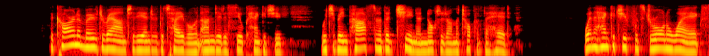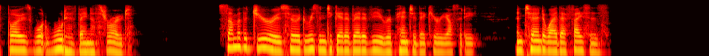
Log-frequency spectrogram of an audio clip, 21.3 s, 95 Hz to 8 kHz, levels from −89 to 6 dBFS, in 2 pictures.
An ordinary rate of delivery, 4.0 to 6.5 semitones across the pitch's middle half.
No: average, 180 wpm; average, 3.3 semitones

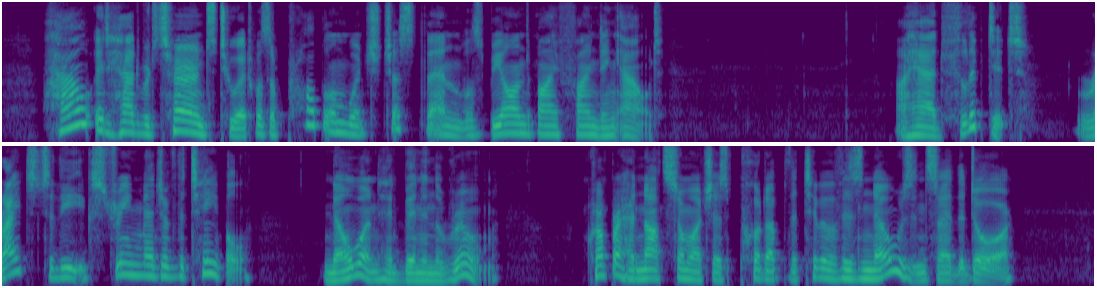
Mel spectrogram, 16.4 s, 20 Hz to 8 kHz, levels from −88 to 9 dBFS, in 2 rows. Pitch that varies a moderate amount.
Yes: average, 5.0 semitones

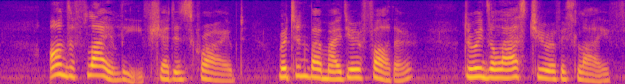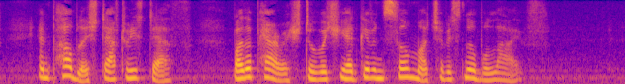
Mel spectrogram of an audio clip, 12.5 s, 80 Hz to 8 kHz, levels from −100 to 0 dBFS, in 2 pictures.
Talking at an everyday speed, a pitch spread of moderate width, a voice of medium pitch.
No: average, 180 wpm; average, 4.1 semitones; high, 230 Hz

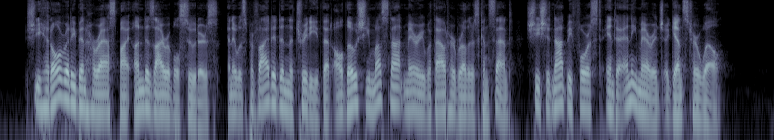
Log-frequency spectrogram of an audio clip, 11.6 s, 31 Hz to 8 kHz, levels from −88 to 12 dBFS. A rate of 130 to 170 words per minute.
No: average, 185 wpm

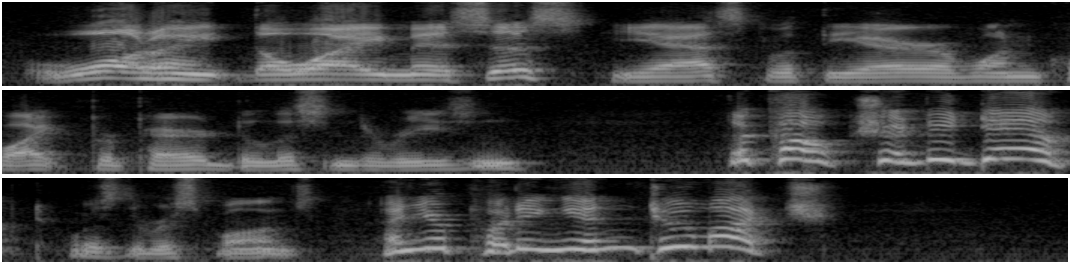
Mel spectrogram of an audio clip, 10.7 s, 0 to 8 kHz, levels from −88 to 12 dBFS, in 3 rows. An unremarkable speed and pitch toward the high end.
No: average, 180 wpm; medium, 150 Hz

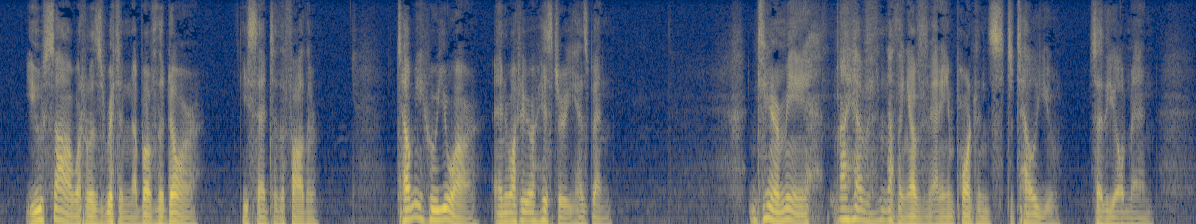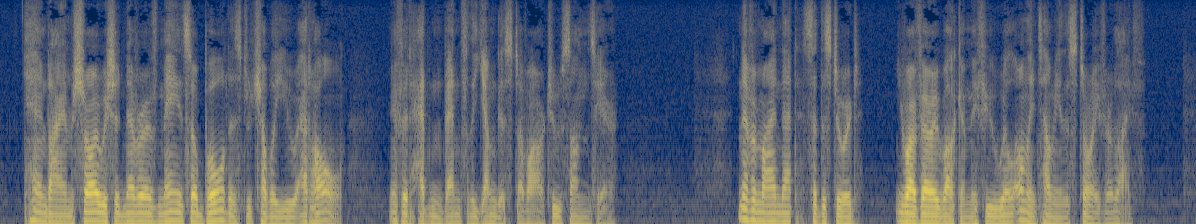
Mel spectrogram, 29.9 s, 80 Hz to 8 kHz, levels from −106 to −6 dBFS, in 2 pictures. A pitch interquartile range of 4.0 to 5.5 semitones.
Yes: average, 4.6 semitones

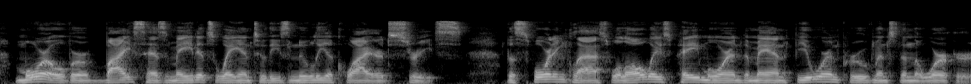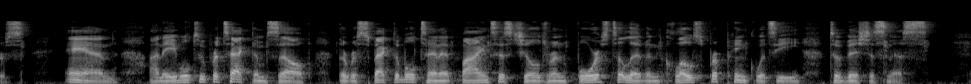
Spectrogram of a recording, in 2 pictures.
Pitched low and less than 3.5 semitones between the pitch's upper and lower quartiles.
Yes: very low, 90 Hz; average, 2.9 semitones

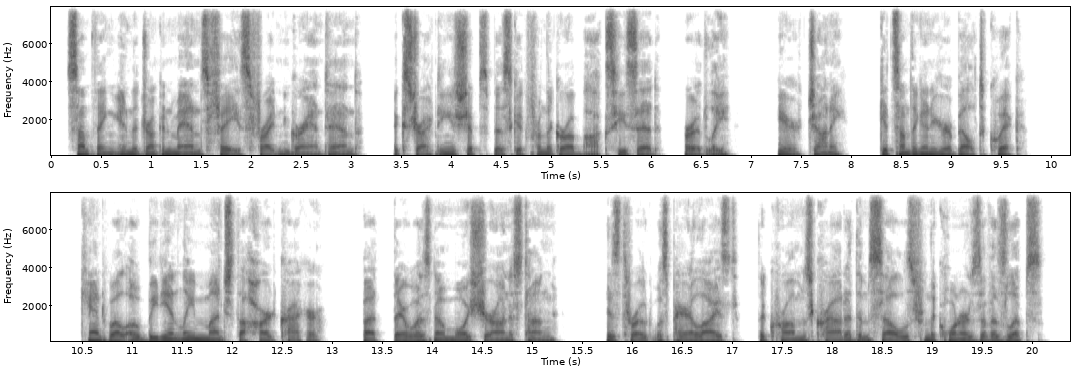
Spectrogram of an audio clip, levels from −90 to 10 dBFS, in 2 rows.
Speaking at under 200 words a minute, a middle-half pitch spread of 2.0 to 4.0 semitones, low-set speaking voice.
Yes: average, 165 wpm; average, 2.7 semitones; very low, 90 Hz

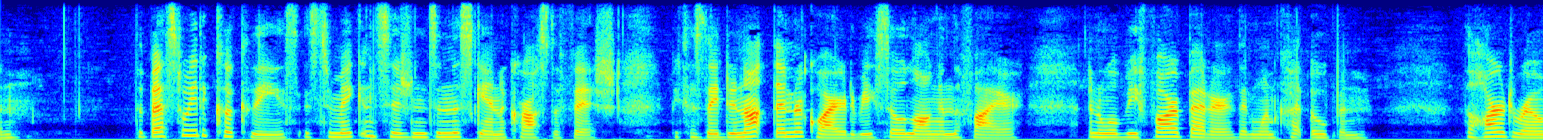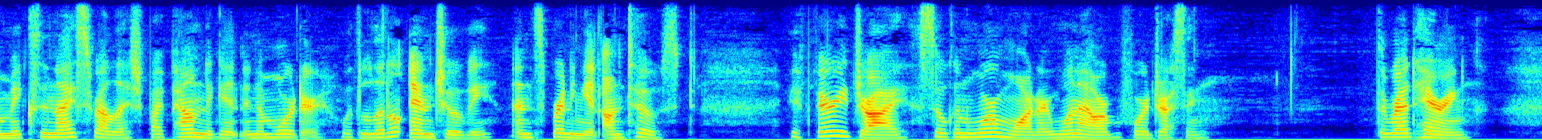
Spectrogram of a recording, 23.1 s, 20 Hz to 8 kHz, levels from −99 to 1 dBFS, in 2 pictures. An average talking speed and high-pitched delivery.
Yes: average, 190 wpm; high, 195 Hz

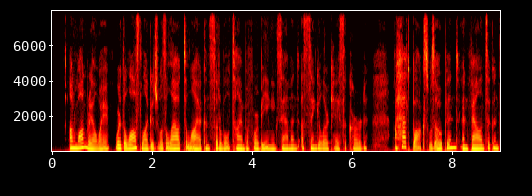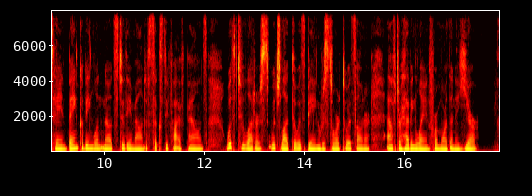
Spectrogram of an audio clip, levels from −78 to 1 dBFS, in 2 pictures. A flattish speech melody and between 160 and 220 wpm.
Yes: narrow, 1.7 semitones; average, 200 wpm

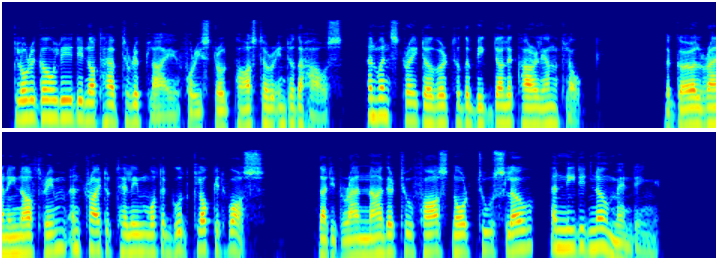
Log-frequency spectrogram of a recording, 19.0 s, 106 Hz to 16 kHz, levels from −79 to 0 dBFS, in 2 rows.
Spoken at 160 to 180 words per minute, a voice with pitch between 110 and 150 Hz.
Yes: average, 170 wpm; low, 135 Hz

